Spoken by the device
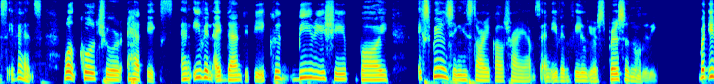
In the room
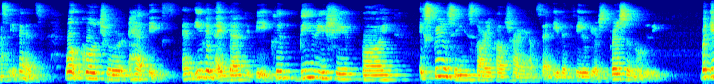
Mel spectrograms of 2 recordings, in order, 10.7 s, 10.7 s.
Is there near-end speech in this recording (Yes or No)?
No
